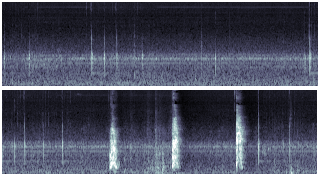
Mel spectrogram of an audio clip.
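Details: Maltese puppy giving three short, sharp yipping barks about a second apart near the end, after a quiet stretch of faint clicks and taps over a steady electrical hum.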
